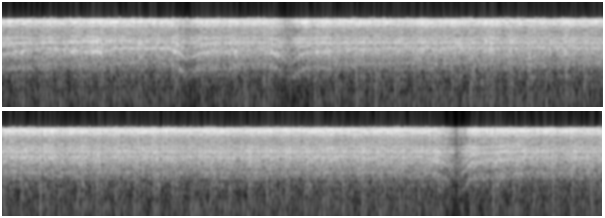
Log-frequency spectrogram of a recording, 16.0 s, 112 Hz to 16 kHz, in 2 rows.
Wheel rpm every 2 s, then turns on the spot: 210, 180, 220, 230, 230, 230, 200, 210.
none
